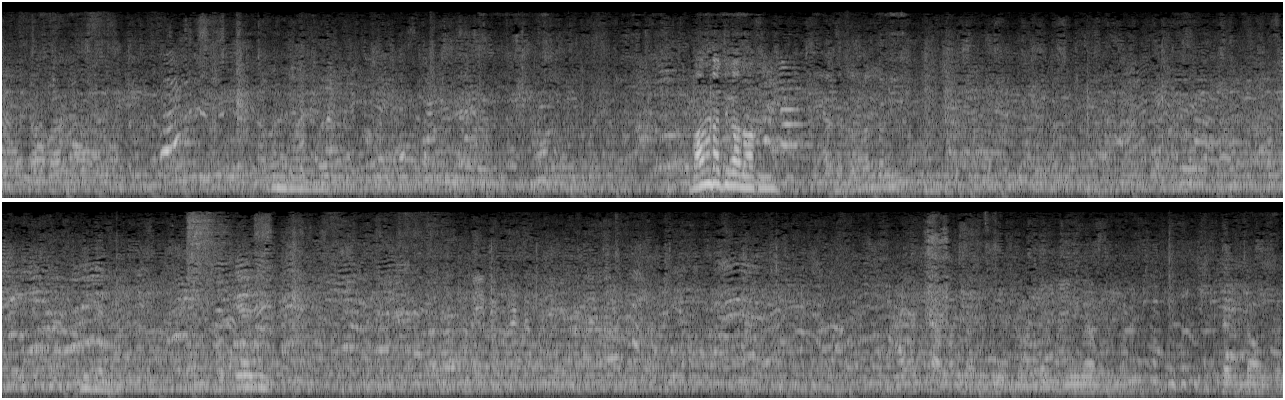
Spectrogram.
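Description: Several men and women chatter and call out nearby.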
